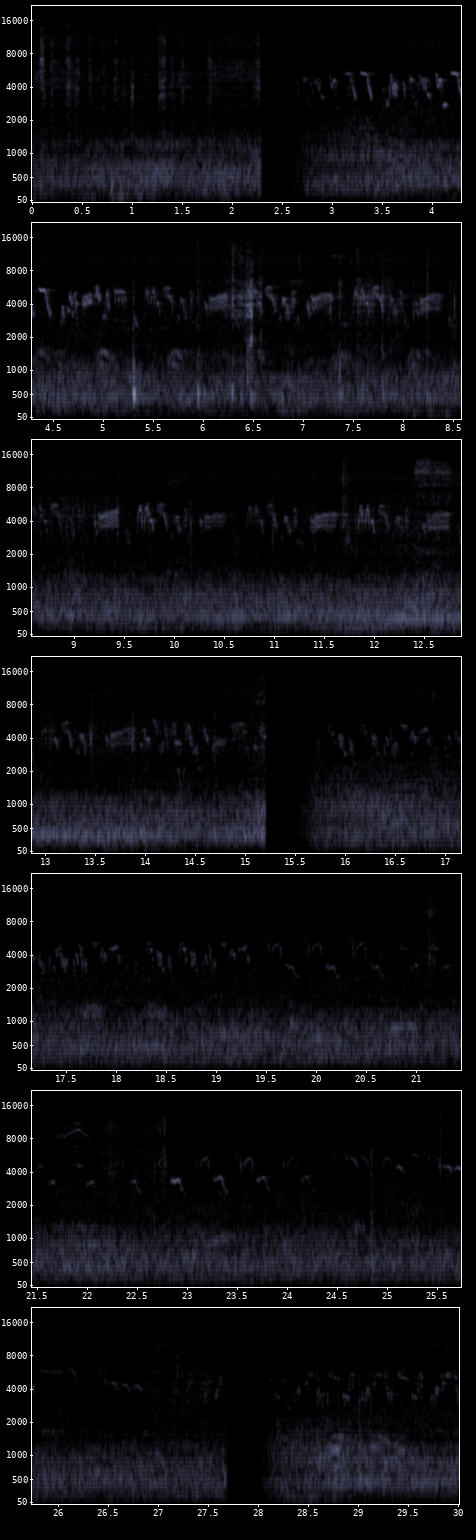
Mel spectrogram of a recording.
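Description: Lakeside ambience of small birds chirping in fast, dense series over a faint steady background hum. The sound cuts out for a moment three times: a couple of seconds in, about halfway, and near the end.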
